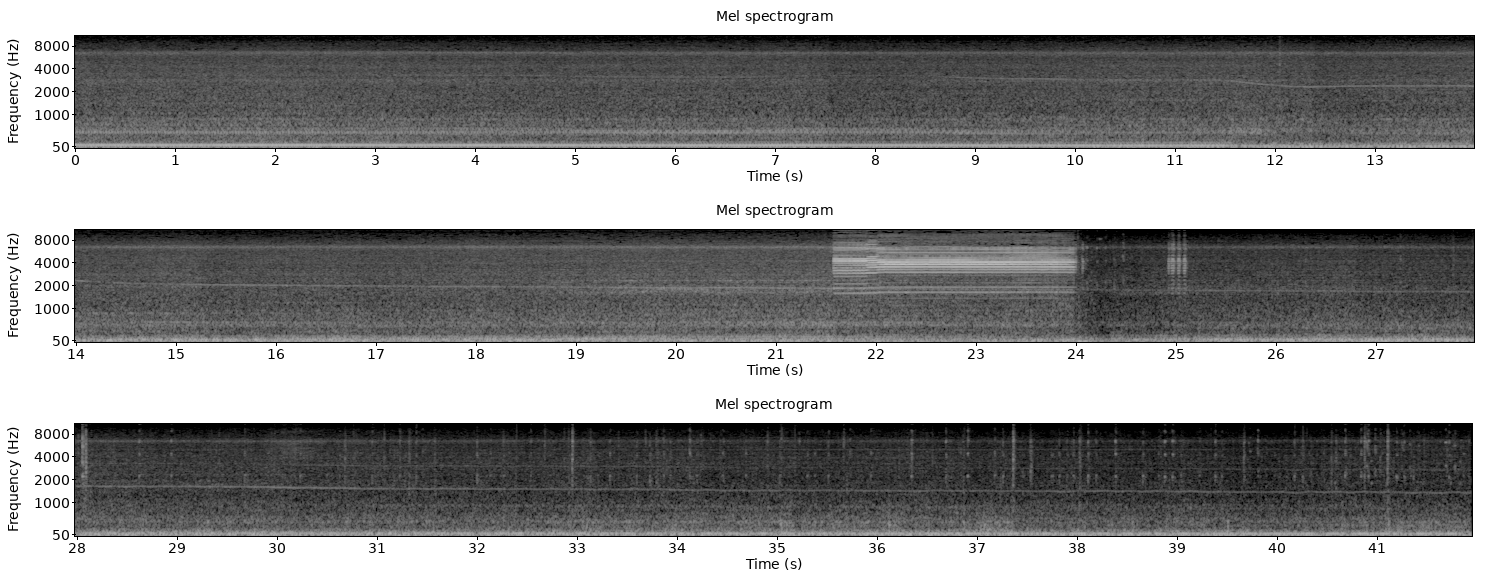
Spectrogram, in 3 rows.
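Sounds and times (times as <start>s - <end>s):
airplane engine and propeller droning: 0.0s - 41.9s
rumble of plane rollout: 0.0s - 41.9s
high stall-warning horn: 21.6s - 24.1s.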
